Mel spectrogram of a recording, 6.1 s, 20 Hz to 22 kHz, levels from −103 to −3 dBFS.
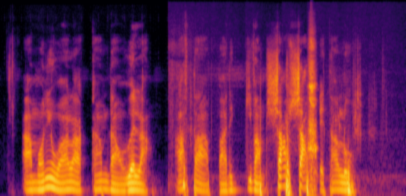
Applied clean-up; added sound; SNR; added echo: none; Fire; 13 dB; none.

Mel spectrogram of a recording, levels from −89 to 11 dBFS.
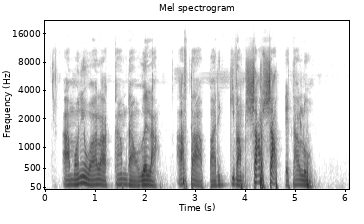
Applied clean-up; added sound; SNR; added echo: none; none; none; none.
